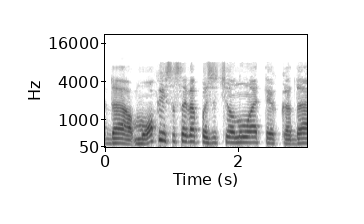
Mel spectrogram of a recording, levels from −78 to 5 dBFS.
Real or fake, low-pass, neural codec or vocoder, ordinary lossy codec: real; 7.2 kHz; none; Opus, 16 kbps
